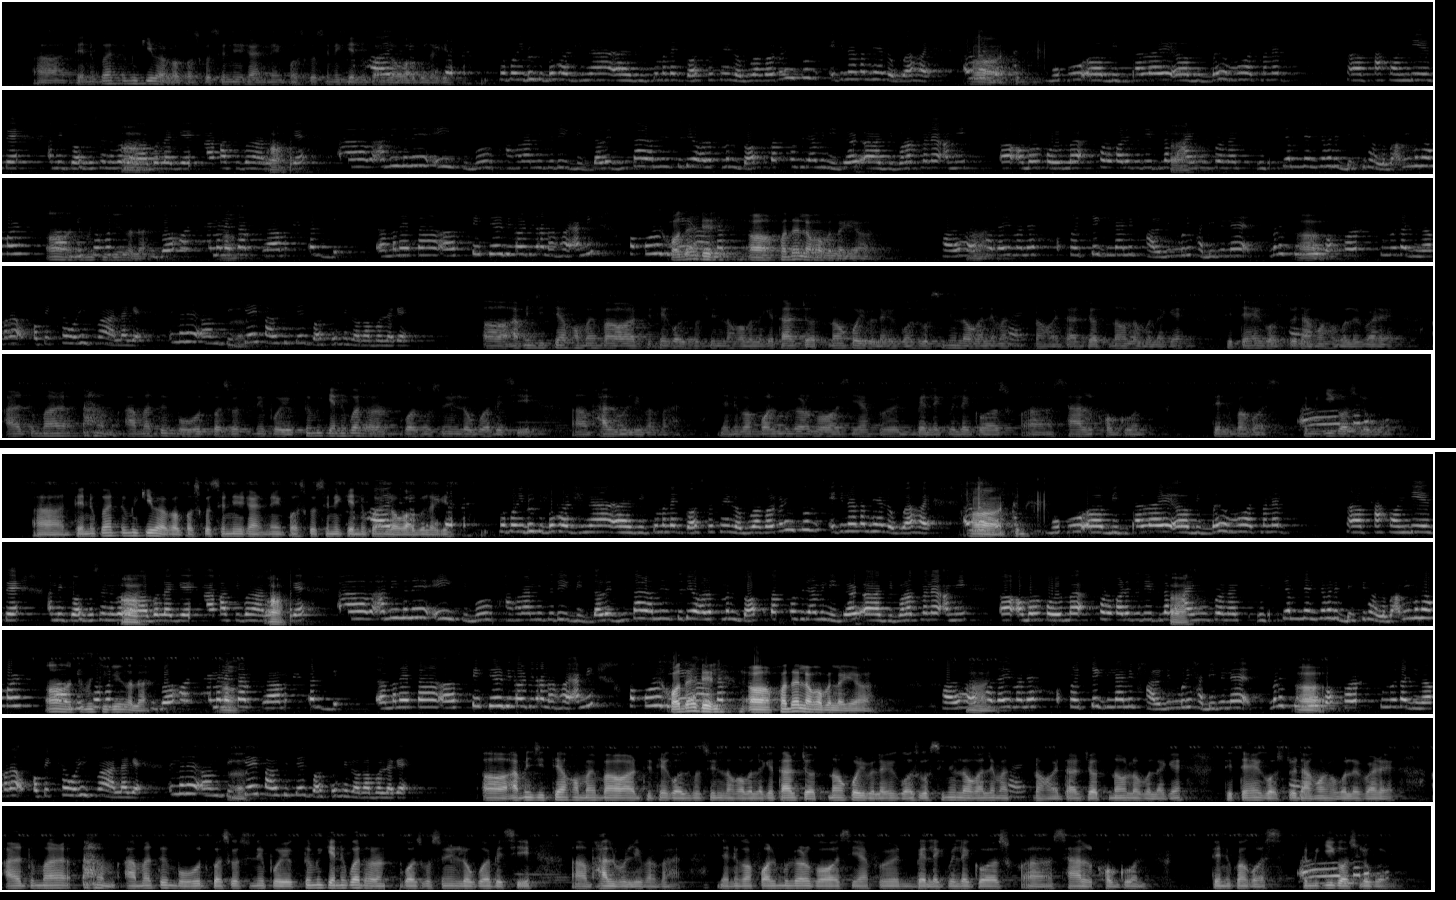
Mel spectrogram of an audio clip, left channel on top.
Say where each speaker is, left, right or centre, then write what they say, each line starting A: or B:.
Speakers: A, on the right (about 70°); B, on the right (about 25°).
A: অ', তেনেকুৱা তুমি কি ভাবা গছ গছনিৰ কাৰণে গছ-গছনি কেনেকুৱা
B: হয়,
A: লগাব
B: তুমি
A: লাগে?
B: বিশ্ব পৰিৱেশ দিৱসৰ দিনা যিটো মানে গছ-গছনি লগোৱা গ'ল মানে সেইটো এদিনা মানহে লগোৱা হয় আৰু
A: অ
B: মানে দেখাত
A: তুমি
B: টো অ', বিদ্যালয় বিদ্যালয় সমূহত মানে অ', ভাষণ দিয়ে যে আমি গছ তেনেক
A: অ
B: লগাব লাগে বা কাটিব নালা
A: অ
B: গে অহ, আমি মানে এই যিবোৰ ভাষণ আমি যদি বিদ্যালয়ত দি তাৰ আমি যদি অলপমান দশ শতাংশ যদি আমি নিজৰ জীৱনত মানে আমি <unintelligible> কৰোঁ বা চৰকাৰে যদি এইবিলাক
A: অ
B: আইন প্ৰণয়ন দি তেতিয়া তেন্তে মানে বেছি ভাল হ'ব, আমি মানে
A: অ
B: বিশ্ব
A: তুমি
B: অ',
A: ঠিকেই
B: <unintelligible>
A: ক'লা
B: মানে
A: অ
B: এটা মানে মানে এটা অ', স্পেচিয়েল দিনৰ দিনা নহয় আমি সকলো
A: সদায়
B: দিনেই অহ,
A: ডেইলি
B: তাত
A: অ সদায় লগাব লাগে অ
B: হয় হয়
A: অ
B: সদায় মানে প্ৰ প্ৰত্যেক দিনা আমি ভাল দিন বুলি ভাবি পিনে মানে কোনো
A: অ
B: বছৰ কোনো এটা দিনৰ কাৰণে অপেক্ষা কৰি শিকিব নালাগে মানে যেতিয়াই
A: অ
B: পাৰোঁ তেতিয়াই গছ-গছনি লগাব লাগে।
A: অ', আমি যেতিয়া সময় পাওঁ আৰু তেতিয়া গছ-গছনি লগাব লাগে তাৰ যত্নও কৰিব লাগে গছ-গছনি লগালে নহয়
B: হয়
A: তাৰ যত্নও ল'ব লাগে তেতিয়াহে গছতো
B: হয়
A: ডাঙৰ হ'বলৈ পাৰে। আৰু তোমাৰ আমাৰো বহুত গছ-গছনি প্ৰয়োগ তুমি কেনেকুৱা ধৰণৰ গছ-গছনি লগোৱা বেছি অহ, ভাল বুলি ভাবা। যেনেকুৱা ফল-মূলৰ গছ ইয়াৰ বেলেগ বেলেগ গছ অ', ছাল খগুন। তেনেকুৱা গছ
B: অ
A: তুমি কি গছ
B: মানে
A: লগোৱা আমি?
